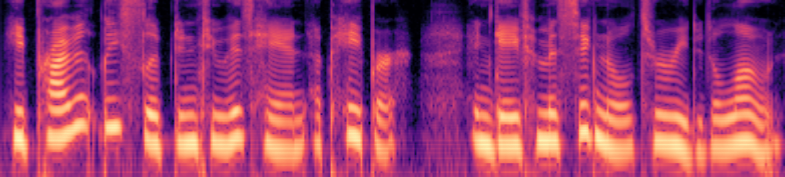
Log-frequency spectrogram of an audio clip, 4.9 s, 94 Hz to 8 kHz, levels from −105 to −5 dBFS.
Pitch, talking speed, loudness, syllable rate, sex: 225 Hz, 210 wpm, -19 LUFS, 5.9 syllables/s, female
